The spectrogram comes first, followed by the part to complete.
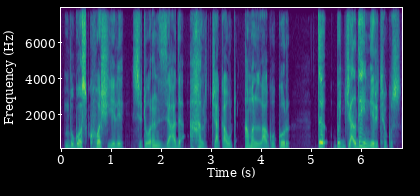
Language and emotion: Kashmiri, happy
